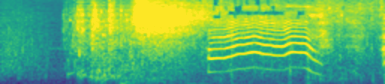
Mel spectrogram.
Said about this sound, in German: Ah! Jemand hat mich nass gespritzt.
